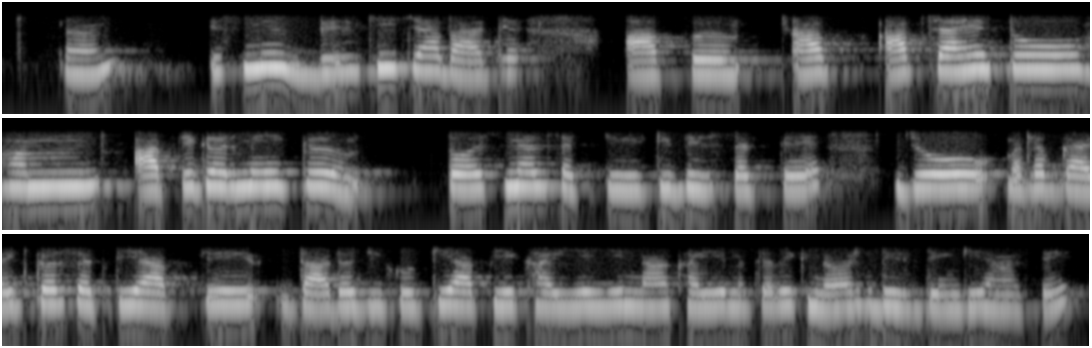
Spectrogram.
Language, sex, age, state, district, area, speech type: Hindi, female, 18-30, Madhya Pradesh, Balaghat, rural, conversation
